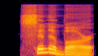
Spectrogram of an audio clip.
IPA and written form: ˈsɪnəbɑːr (Cinnabar)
